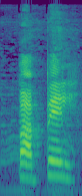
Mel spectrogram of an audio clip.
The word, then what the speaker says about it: papel: La palabra papel. Papel. El acento recae en la sílaba pel. Papel.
